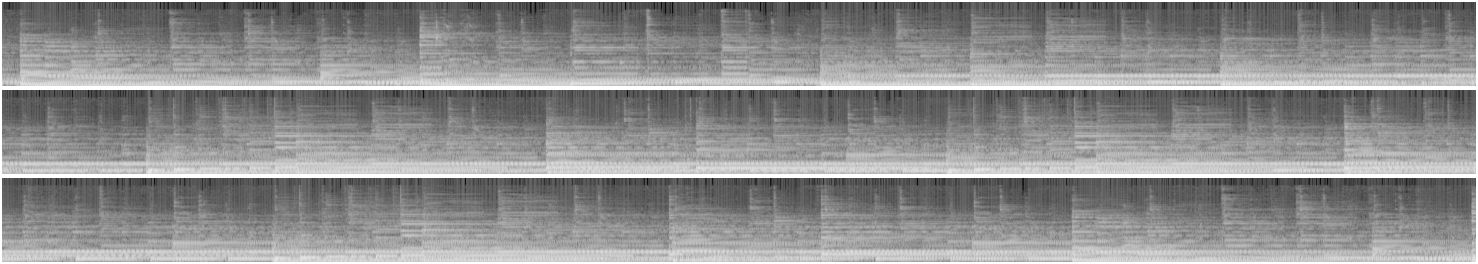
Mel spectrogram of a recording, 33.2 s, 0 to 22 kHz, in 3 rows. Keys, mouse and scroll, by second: 8.0-9.0 right drag, 9.8 click, 10.9 F9, 11.4 click, 16.6 shift+click, 17.5-33.1 drag.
